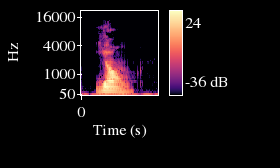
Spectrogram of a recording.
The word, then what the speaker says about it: 영: Yes, when I say 영, my mouth is bigger. So try to think. I pronounce sound, and try to pronounce o sound, such as o. Not o, My mouth is here, but my shape of my mouth is trying to pronounce o, such as o. This is o. 영. This is, your mouth is small, circle.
